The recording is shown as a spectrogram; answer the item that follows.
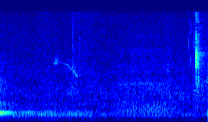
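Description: Quiet room tone in a small bedroom, with the tail of a hummed "hmm" at the start and one faint, short, falling chirp about half a second in.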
